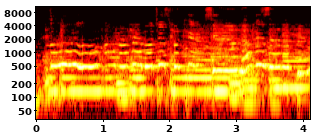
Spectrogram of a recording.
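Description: Live rock band: a female lead singer holds long, wavering notes over a sparse sustained accompaniment with no deep bass.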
